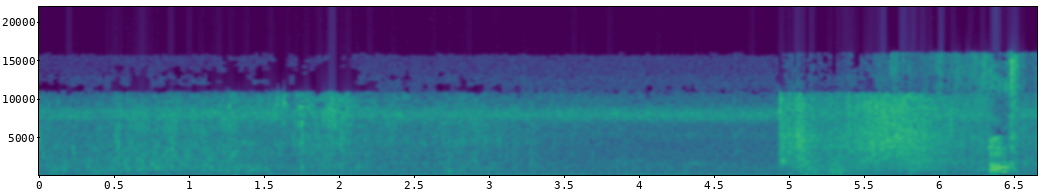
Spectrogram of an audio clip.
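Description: Steady rushing water of a waterfall on the Mambare River system fills the background, then a sudden surge of churning spray near the end and a brief, loud splash as a person drops heavily down the falls into the water.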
